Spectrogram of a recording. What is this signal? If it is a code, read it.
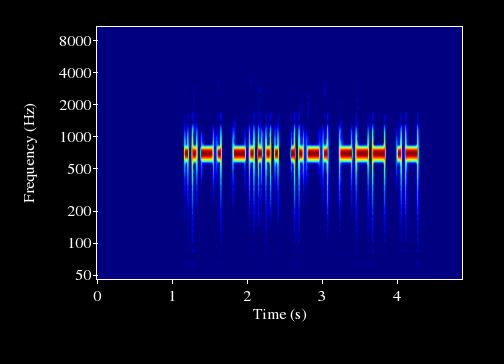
Morse code, heard as a keyed tone, about 21 wpm, 700 Hz. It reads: F6FOA
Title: Code Groups - 5 Letter:Numbers - 22wpm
